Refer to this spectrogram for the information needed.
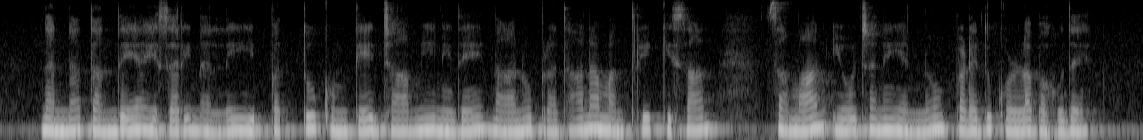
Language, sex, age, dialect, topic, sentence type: Kannada, female, 31-35, Mysore Kannada, agriculture, question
